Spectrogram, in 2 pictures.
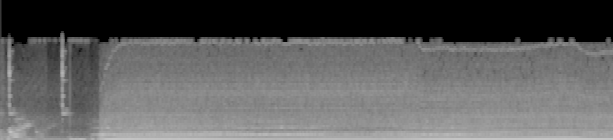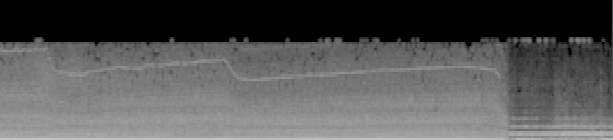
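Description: A car engine roars at high revs, dropping in pitch with each gear change.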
